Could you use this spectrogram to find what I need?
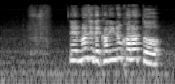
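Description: A young woman speaks close by, with animation.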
